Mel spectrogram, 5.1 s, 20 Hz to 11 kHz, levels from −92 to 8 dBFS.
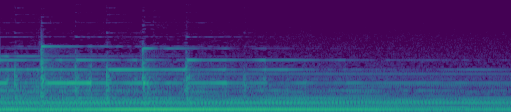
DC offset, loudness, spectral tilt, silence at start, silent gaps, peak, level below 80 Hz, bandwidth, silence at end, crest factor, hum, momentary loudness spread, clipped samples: under 0.1%; -35 LUFS; -10.5 dB/octave; 0 s; none; -18 dBFS; -52 dBFS; 3.8 kHz; 0 s; 16 dB; none; 9 LU; under 0.1%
